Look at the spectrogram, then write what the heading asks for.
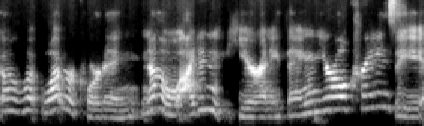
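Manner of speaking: high-pitched mock innocence, pitch leaping on the accusation; feigned bafflement, imitating a brazen cover-up; gaslighting denial. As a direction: play dumb, then turn it on them in a rising voice. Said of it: "I thought about gaslighting".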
